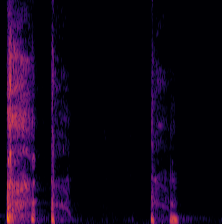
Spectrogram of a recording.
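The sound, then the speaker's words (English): A person coughs in two clusters: three short harsh coughs, a pause of about a second of silence, then two more quick coughs, each burst loud and abrupt. “look at Satan, doesn't want me to get that one out. Make him cough.”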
